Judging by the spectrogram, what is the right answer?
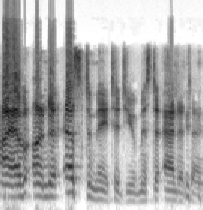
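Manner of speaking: villainous, evil spy-film villain tone. Playing a villain in a playful bit, addressing Mister Anderton: Bond villain voice. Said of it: "You sound like a villain, like a Bond".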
